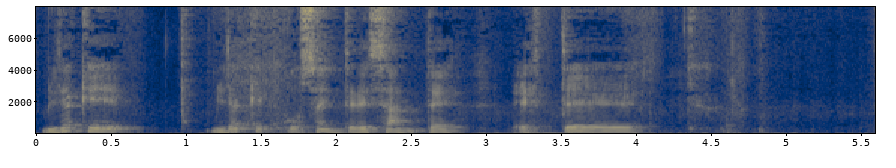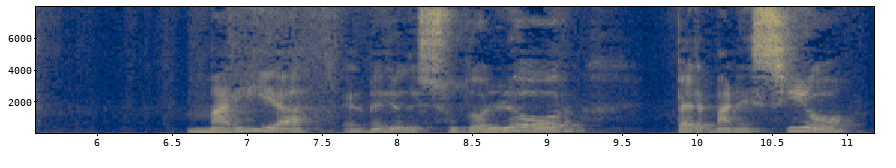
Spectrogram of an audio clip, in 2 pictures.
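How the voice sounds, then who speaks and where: A man giving a devotional talk as a preacher, unhurried and reflective, pausing often with fillers. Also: mid-range voice, darkish tone. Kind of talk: devotional talk with scripture reading.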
